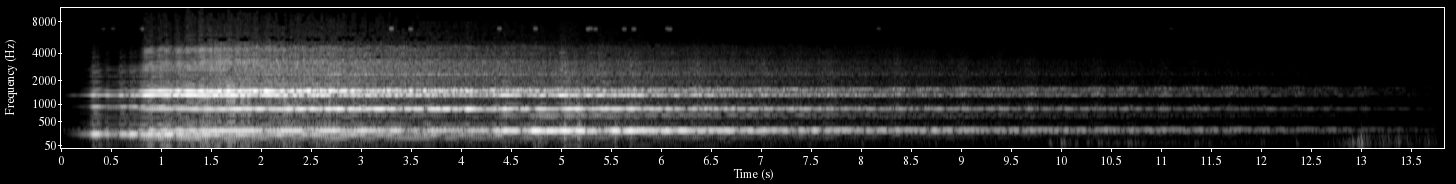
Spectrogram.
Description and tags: Samurai Jugular - 30
A samurai at your jugular! Weird sound effects I made that you can have, too.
